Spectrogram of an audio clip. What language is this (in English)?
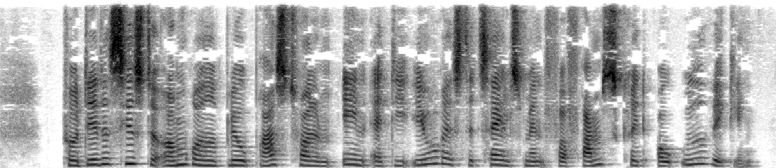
Danish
